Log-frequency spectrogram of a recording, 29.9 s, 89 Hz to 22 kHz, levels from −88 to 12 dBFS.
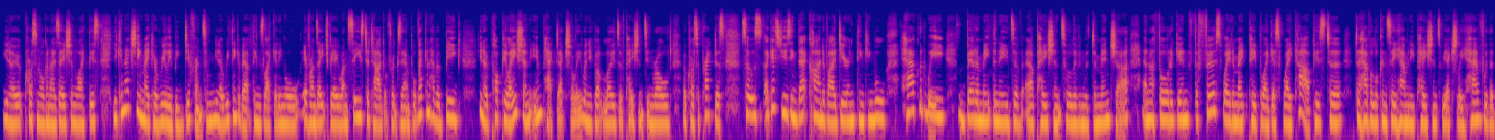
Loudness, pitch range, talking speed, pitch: -19 LUFS, 175-210 Hz, 220 wpm, 185 Hz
